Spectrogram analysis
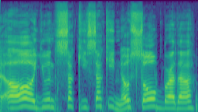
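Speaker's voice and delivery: high-pitched mock Vietnamese accent. Streamer riffing on Full Metal Jacket lines, high Vietnamese accent. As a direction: quote the film in a put-on Vietnamese accent. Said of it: "That's why I could do the accent".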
